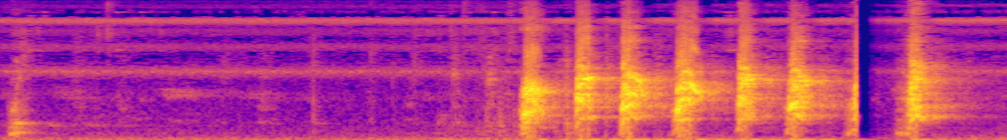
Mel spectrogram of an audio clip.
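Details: Neo, a Jack Russell Terrier puppy, bursts into a run of seven sharp, high-pitched barks in quick succession after about three seconds of near quiet, with a steady faint electronic whine throughout.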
